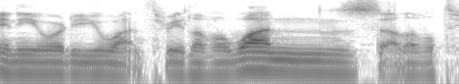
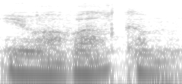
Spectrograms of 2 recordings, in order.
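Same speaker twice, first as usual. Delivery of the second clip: gentle, very soft, barely audible half-whisper; 10 dB quieter than usual. Voicing a god answering a character's thanks: gentle half-whisper. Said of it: "hear a whisper passing through the clouds".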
